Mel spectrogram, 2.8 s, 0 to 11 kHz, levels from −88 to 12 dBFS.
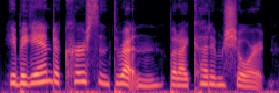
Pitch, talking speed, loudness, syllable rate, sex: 230 Hz, 235 wpm, -18 LUFS, 5.5 syllables/s, female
